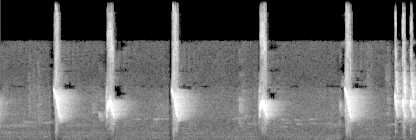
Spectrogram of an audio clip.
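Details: Olive-backed sunbird, actively singing, used as a lure to prompt other sunbirds to sing: sharp, very high chipping notes, each dropping slightly, given singly about once every half second to second, ending with a quick triple chip.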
